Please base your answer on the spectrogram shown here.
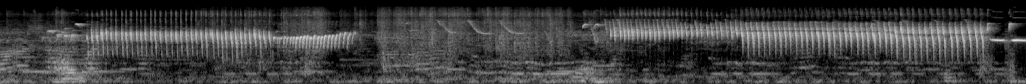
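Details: Male canary tutor song for young birds, with long sustained rolling trills of rapid pulses, broken by a middle section of scattered sweeping notes, then another extended trill stepping down in pitch.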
